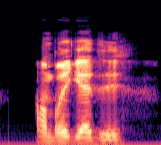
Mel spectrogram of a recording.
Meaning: to recruit; to rope in
- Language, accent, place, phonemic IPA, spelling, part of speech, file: French, France, Lyon, /ɑ̃.bʁi.ɡa.de/, embrigader, verb, LL-Q150 (fra)-embrigader.wav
